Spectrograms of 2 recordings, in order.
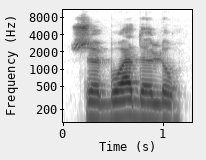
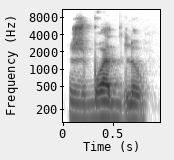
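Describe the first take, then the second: First: 'Je' is said as a full syllable with its vowel. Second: 'Je' is reduced to a bare 'zh' sound. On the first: This is how it is written. "Français écrit" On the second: This is how it is spoken casually. "Français parlé. / Je est prononcé j"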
